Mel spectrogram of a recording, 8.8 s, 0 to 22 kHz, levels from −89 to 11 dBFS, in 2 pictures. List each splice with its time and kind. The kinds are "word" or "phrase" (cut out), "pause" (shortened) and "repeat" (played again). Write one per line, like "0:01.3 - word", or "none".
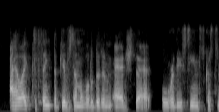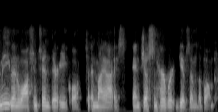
0:01.2 - word
0:04.6 - word
0:06.1 - pause
0:06.9 - pause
